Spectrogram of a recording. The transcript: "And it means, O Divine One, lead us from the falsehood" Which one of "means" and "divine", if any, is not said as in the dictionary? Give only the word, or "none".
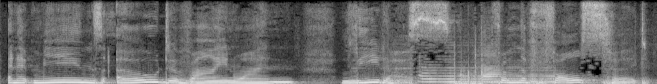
none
